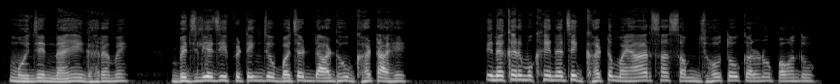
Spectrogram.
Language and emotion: Sindhi, sad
